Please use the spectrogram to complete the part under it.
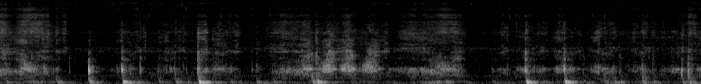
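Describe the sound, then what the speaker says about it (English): Sauce for macaroni cheese being stirred in a pan, a close, quiet run of irregular scraping and rubbing strokes with occasional soft knocks of the utensil against the pan. "Keep stirring because you don't want your sauce to be lumpy."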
